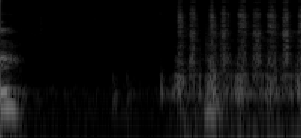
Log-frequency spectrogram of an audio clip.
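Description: A coin scraping the scratch-off coating from a scratchcard in quick, repeated strokes, starting about a second in after a short silence.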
